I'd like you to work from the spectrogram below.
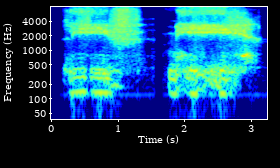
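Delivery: barely audible, very hushed, very soft faint voice. Narrating a voice all the players hear, speaking very softly. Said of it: "You hear very softly".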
